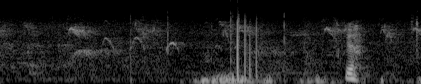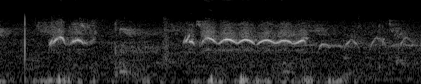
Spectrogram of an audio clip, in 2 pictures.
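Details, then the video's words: European goldfinch sings bright, liquid twittering phrases with quick rolling trills, broken by a couple of low thumps and knocks. "Saka kuşu marol keyfi"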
